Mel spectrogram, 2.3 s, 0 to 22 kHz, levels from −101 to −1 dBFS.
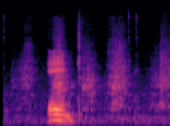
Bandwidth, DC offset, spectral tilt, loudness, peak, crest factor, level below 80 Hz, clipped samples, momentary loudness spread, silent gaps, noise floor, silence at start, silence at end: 14 kHz; under 0.1%; -6 dB/octave; -35 LUFS; -20 dBFS; 20 dB; -78 dBFS; under 0.1%; 22 LU; none; -62 dBFS; 0.3 s; 0 s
